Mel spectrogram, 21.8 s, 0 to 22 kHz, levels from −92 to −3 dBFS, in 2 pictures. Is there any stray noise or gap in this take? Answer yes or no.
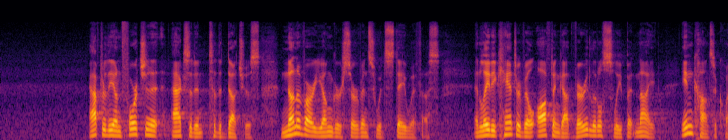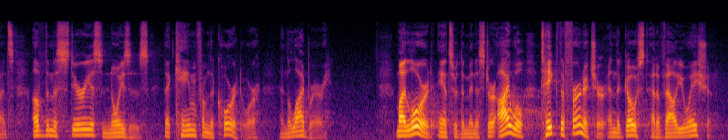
no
